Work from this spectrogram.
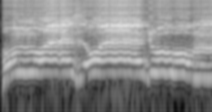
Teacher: मीम साकिन के बाद वाव है, इजहार शफ़ी होगा, गुन्ना नहीं होगा। व अज़वाजुहुम व अलिफ मद्दा है, इसको एक अलिफ के बराबर खींच कर पढ़ेंगे।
